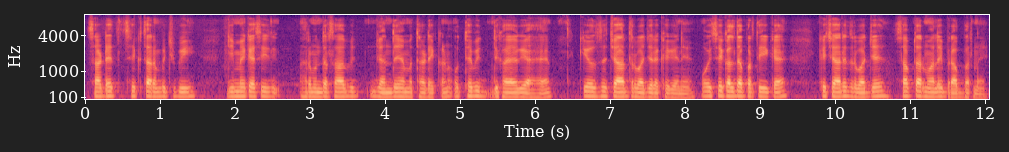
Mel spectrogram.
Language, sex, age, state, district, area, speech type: Punjabi, male, 18-30, Punjab, Rupnagar, rural, spontaneous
